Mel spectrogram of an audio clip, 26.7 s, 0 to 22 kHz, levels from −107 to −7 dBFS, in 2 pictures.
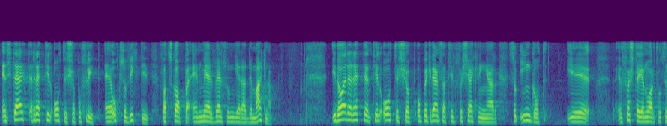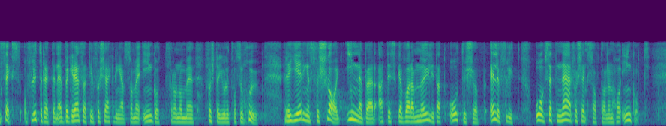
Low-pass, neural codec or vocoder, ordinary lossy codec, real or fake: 5.4 kHz; none; none; real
